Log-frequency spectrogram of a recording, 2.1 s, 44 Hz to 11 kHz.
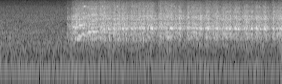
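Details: $40 125cc ATV quad with a spliced-in connector from another ATV, cranking on the starter with the spark plug out during a spark test: a steady, unlabored whir and rising whine; cranking is normal, and spark is present.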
